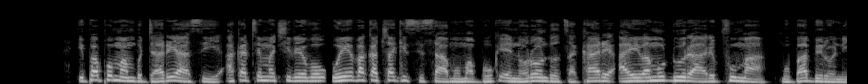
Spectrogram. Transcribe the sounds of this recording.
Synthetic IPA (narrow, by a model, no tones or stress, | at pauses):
ipapo̞mambudʱaɾiasiakate̞mat͡ʃire̞ʋo̞uje̞ʋakat͡ʂak̬isisamumabʱukue̞n̤o̞ɾo̞ndo̞d͡zakaɾe̞aiʋamuɗuɾaɾe̞p͡fumamubʱabʱiɾo̞ːni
